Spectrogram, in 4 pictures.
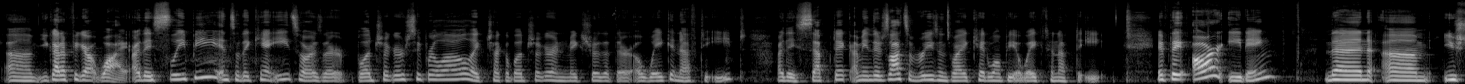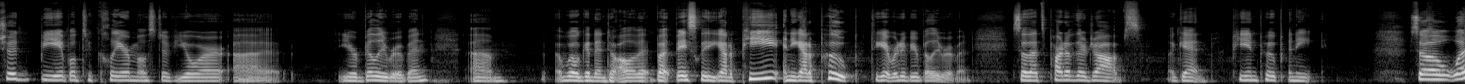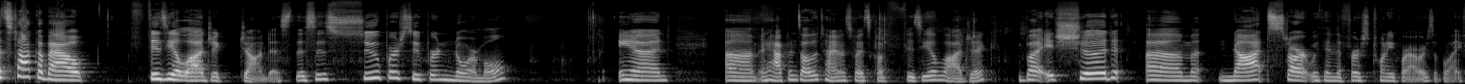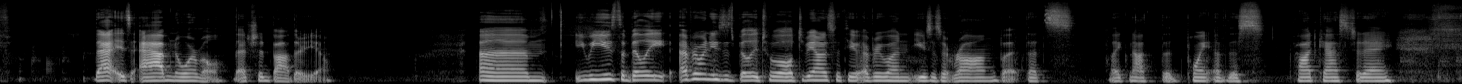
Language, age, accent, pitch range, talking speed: English, 30-49, American, 170-210 Hz, 185 wpm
